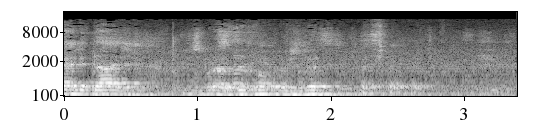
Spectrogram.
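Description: A man speaks into a microphone over loudspeakers in a large room.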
